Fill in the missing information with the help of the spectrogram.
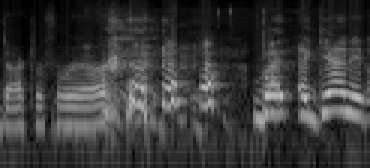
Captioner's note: laughter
